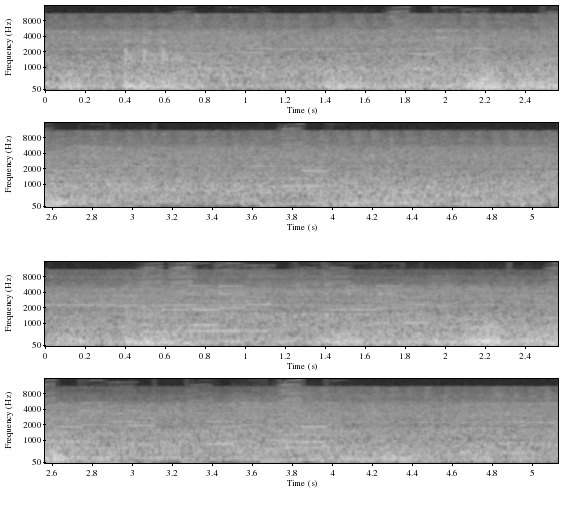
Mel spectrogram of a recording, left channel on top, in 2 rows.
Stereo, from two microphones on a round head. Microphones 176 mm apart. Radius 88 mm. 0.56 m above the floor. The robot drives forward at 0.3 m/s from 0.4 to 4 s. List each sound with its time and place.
0.4 s a gunshot: 60° left (ahead or behind)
